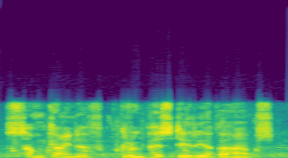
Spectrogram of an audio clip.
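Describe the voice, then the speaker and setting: Pompous, sceptical Doctor Watson. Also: male voice, mid-range voice, big pitch swings, takes it slowly, noisy background. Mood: suspicious. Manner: pompous, old-fashioned. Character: sceptical, pompous gentleman doctor, loyal companion. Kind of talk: radio drama acting. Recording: loud music bed.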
